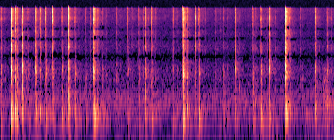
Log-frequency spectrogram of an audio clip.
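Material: Plastic.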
